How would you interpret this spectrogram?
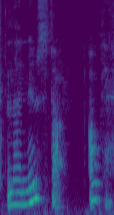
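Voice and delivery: ordinary talk, nothing marked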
